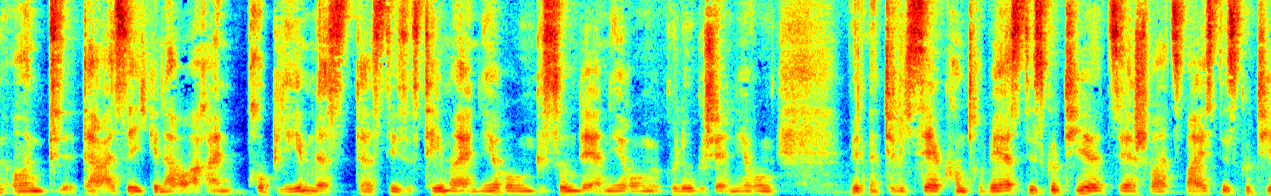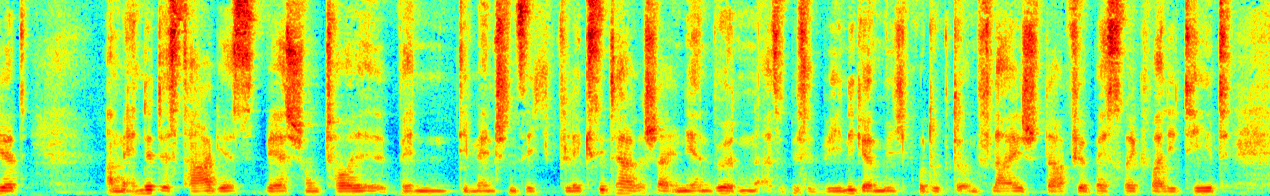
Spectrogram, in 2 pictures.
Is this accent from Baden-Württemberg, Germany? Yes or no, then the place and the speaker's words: yes; Heidelberg, Baden-Württemberg, Germany; ich komme ja eigentlich aus Heidelberg, wo wir uns einbilden, dass wir schon fast aus dem mediterranen Süden kommen.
